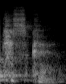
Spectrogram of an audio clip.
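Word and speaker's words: πάσχα: 유월절을 제가 페사오라 그랬죠. 페사오. 근데 헬라오로는 파스카야. 히브리어로 페사오인데 예수님 당시 때는 언어가 아라모예요. 아라머는 파스하라 그래요. 파스하. 그래서 파스하를 적다 보니까 이게 파스카 이렇게 이제 발음을 하게 된단 말이죠.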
